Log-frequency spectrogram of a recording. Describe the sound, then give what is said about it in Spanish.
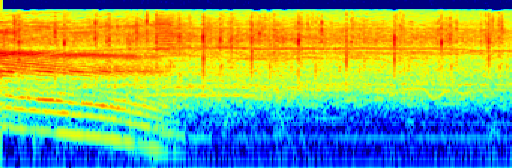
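A drawn-out voice with a falling pitch gives way to audience applause for a musician at the tenth Día Nacional de la Salsa, a steady wash of clapping with a few sharp claps standing out, moderately loud. “Rey del Timbal, un fuerte aplauso en el décimo Día Nacional de la Salsa para ….”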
